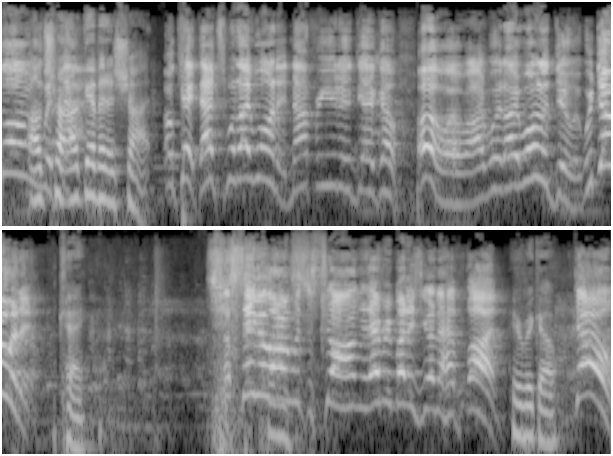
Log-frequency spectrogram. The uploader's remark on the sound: This episode is live from San Francisco Sketchfest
